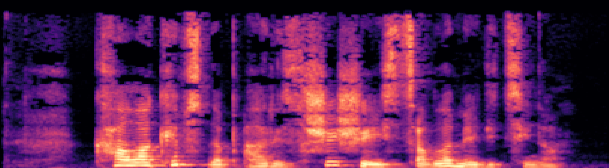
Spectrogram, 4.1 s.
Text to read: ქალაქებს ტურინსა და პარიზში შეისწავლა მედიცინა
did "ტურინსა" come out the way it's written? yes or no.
no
